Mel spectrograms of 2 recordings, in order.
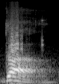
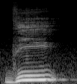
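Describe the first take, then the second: First: The vowel is a short 'uh' sound. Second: The vowel is a long 'ee' sound. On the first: It comes before a word starting with a consonant sound. "Before the consonant sounds, we pronounce the" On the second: It comes before a word starting with a vowel sound. "before the vowel sounds, we use, we pronounce the"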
